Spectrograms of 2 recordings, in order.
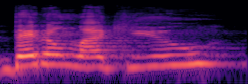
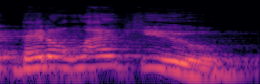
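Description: First: DON'T LIKE YOU pitched high, loud and slow, rising at the end; loud, drawn-out "they don't like you", tune climbing; emphatic warning. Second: "they don't like you" slow and high, falling firmly at the end; drawn-out "they don't like you" with a closing fall; emphatic finality. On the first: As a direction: drive home "they don't like you" on a high, questioning rise. Emphatic warning about selling out. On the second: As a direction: repeat "they don't like you" as a settled fact, tune dropping. Same warning repeated with finality. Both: Real, not acted.

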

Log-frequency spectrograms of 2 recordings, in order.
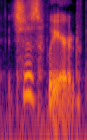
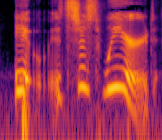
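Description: First: Whispered, soft repeat of "It's just weird."; whispered aside. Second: Said in the usual way. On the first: Shown as a demonstration.

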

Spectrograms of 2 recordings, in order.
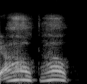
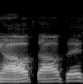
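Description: First: Alta, alta called out high, a mild mock call to a teammate; a goalkeeper's call, done lightly; calling out on the pitch. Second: Said in the usual way. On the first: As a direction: goalkeeper calls alta to the defender. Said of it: "eu falei". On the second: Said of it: "E pra mim".

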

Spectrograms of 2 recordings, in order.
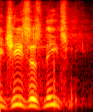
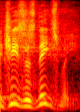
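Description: First: Said in the usual way. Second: "Jesus needs me" stressing needs with a firm fall; mean it, land on "needs"; said with conviction. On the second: Shown as a demonstration. Congregation repeating it back like they mean it. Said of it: "Say it like you mean it".

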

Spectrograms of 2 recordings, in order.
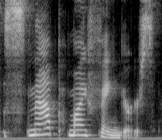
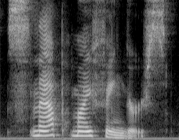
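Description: First: Very slow and a bit soft; drawn out so learners can copy; slow teaching read; slow model phrase. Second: Very slow, a bit soft; slow echo model; slow repeat. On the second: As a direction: draw it out once more for them. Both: Shown as a demonstration.

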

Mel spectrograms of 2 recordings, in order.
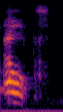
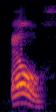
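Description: First: "Else" said higher, ending with a hard t, like "elt"; imitating the weird else. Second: "Else" said with a clean s ending, no t; proper else. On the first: Teasing friend about pronunciation, "Else" as "elt". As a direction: mimic "Else" with an added t stop at the end. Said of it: "You go". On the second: Shown as a demonstration. Showing friend how to say else, "Else" with plain s. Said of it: "There's no else".

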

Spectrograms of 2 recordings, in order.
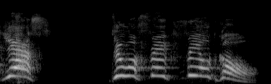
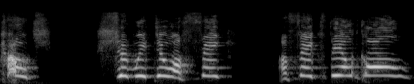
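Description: First: High, drawn-out shouted answer; coach yelling back. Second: High, drawn-out shouted question; player yelling. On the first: Coach answering his player across the field, yelling back. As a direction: holler the order back, slow and high. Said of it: "he yelled back". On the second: Player asking his coach in full view, yelling. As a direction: holler it across the field, word by word. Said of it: "literally looked and yelled". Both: Acted.

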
